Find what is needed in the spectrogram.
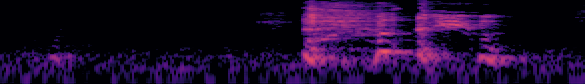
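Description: A person coughing, a short burst of about four coughs about a second in.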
